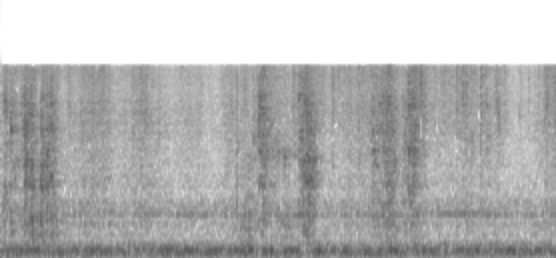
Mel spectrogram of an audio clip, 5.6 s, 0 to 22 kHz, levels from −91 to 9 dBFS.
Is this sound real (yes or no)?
yes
